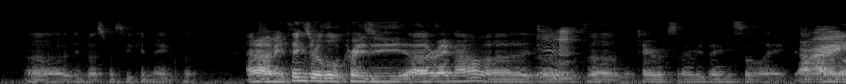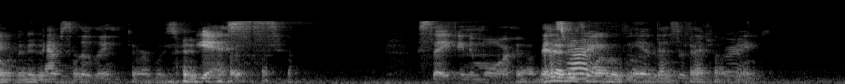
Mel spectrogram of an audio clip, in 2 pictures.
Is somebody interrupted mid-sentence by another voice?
Yes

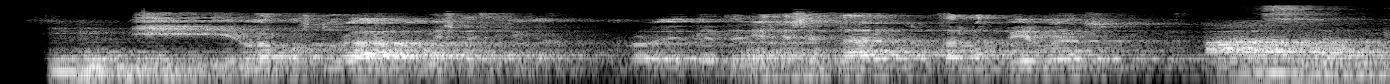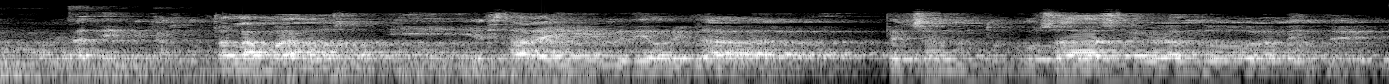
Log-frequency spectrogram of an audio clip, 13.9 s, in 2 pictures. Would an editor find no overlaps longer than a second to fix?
No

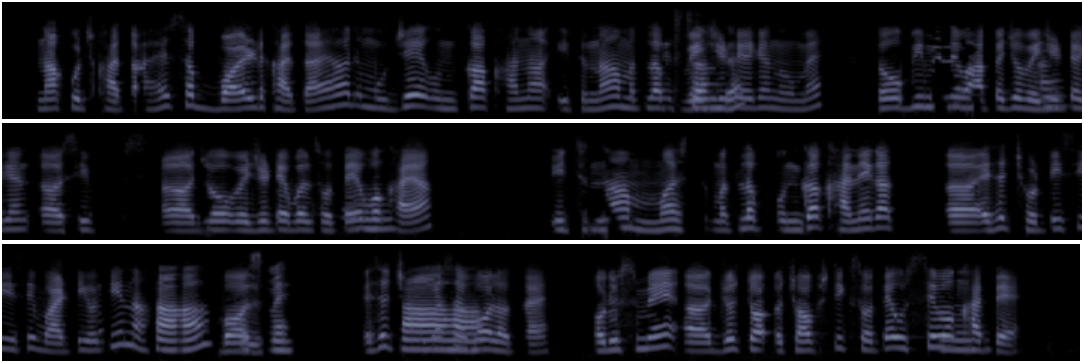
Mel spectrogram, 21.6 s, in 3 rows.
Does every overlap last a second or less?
Yes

